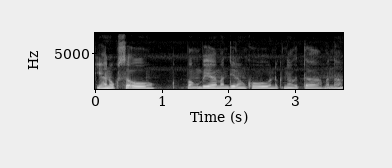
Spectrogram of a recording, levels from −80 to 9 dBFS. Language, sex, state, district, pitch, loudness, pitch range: Garo, male, Meghalaya, West Garo Hills, 140 Hz, -17 LUFS, 140-150 Hz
